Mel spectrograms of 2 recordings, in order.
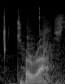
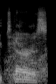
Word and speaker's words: Taras: Taras, that's how you pronounce Taras, it. Yeah. that is the official Taras. Ukrainian way.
